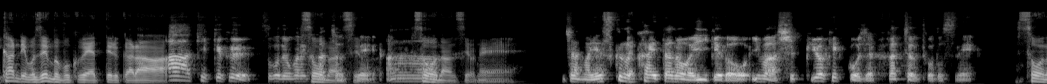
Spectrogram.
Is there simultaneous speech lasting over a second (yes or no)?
yes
